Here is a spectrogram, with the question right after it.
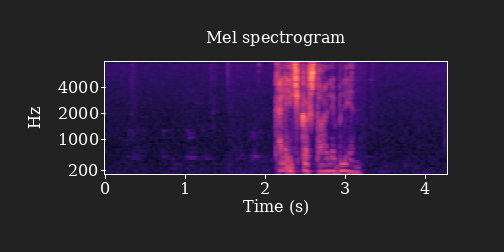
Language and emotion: Russian, angry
